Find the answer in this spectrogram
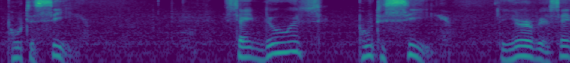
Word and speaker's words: Potosí: we just say the fucking San Luis Potosí, Potosí, because you have this accent on the end of. So it's Potosi.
